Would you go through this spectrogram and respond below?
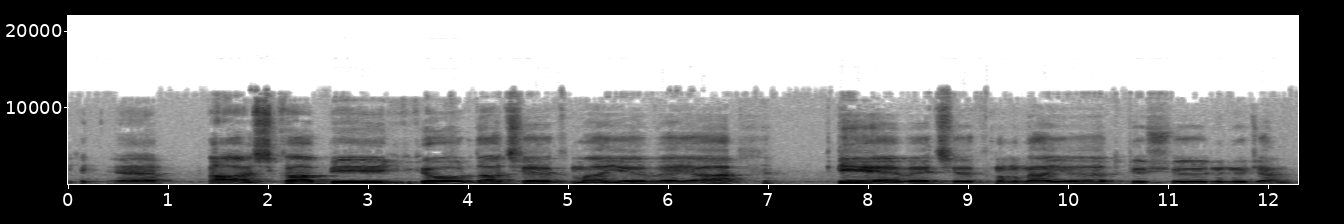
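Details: Young male student after about a year of stuttering therapy with a psychologist, said to seem improved versus earlier sessions; stuttering.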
